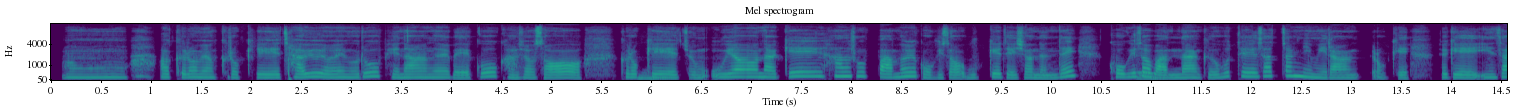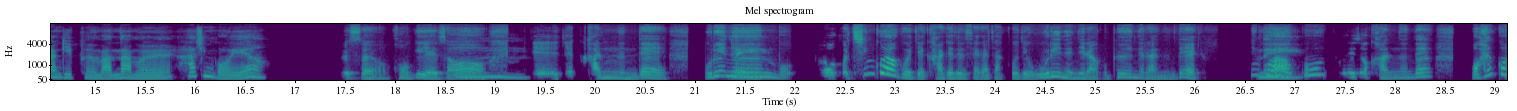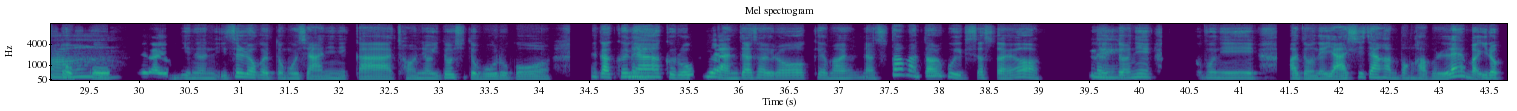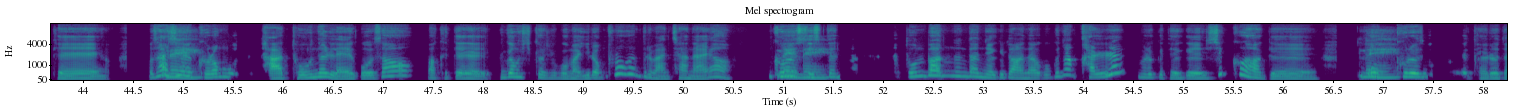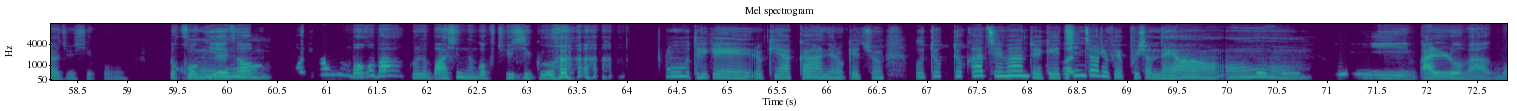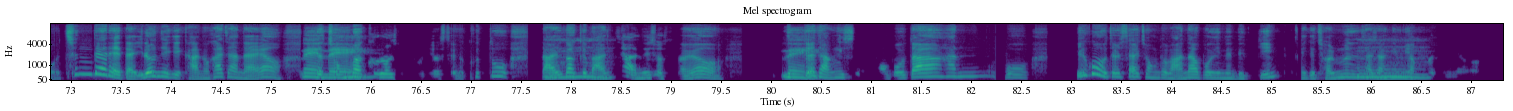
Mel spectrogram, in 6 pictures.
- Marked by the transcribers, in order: tapping; other background noise; laugh; unintelligible speech
- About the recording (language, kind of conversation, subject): Korean, podcast, 여행 중에 만난 친절한 사람에 대해 이야기해 주실 수 있나요?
